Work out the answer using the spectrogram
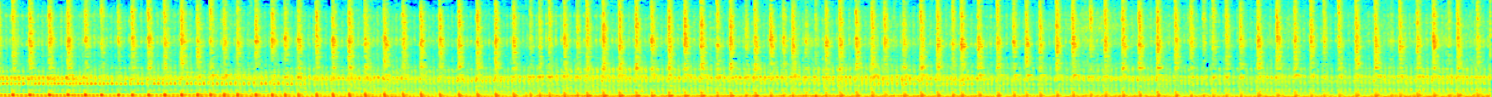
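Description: Crisp, evenly spaced two-stroke pops at idle pick up cleanly with light throttle blips; the engine sounds healthy and runs steadily.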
